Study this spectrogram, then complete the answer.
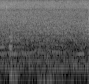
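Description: Onions softening in a hot pan give a quiet, steady sizzle and light frying crackle that holds at an even level throughout, with no talking.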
